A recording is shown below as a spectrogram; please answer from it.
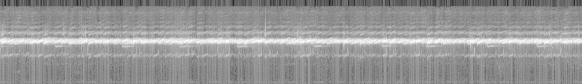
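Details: Many spring peepers in a nighttime frog pond in early spring, their high piping peeps blending into an unbroken, shrill wall of sound that holds steady throughout, a soft low throb beneath.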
